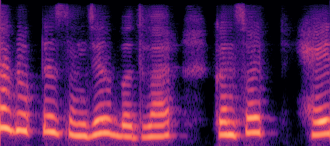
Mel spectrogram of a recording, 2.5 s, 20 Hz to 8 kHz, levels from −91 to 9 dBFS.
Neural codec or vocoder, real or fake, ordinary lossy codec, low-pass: codec, 16 kHz, about 1 kbps, DyCAST, with the encoder's durations; fake; Opus, 64 kbps; 7.2 kHz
